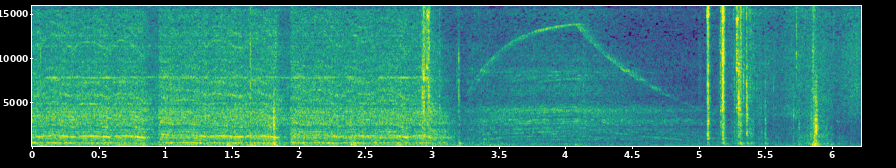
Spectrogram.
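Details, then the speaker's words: 2008 Subaru WRX bought as non-runner, first start attempt with makeshift battery connection not fully seated: sluggish even cranking chug about four beats a second, never catches; slow crank no start, owner suspects low compression, fuel or spark possible. "sounds kind of like low compression, maybe. Yeah, it sounds like low compression. It sounds like it wants to go."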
